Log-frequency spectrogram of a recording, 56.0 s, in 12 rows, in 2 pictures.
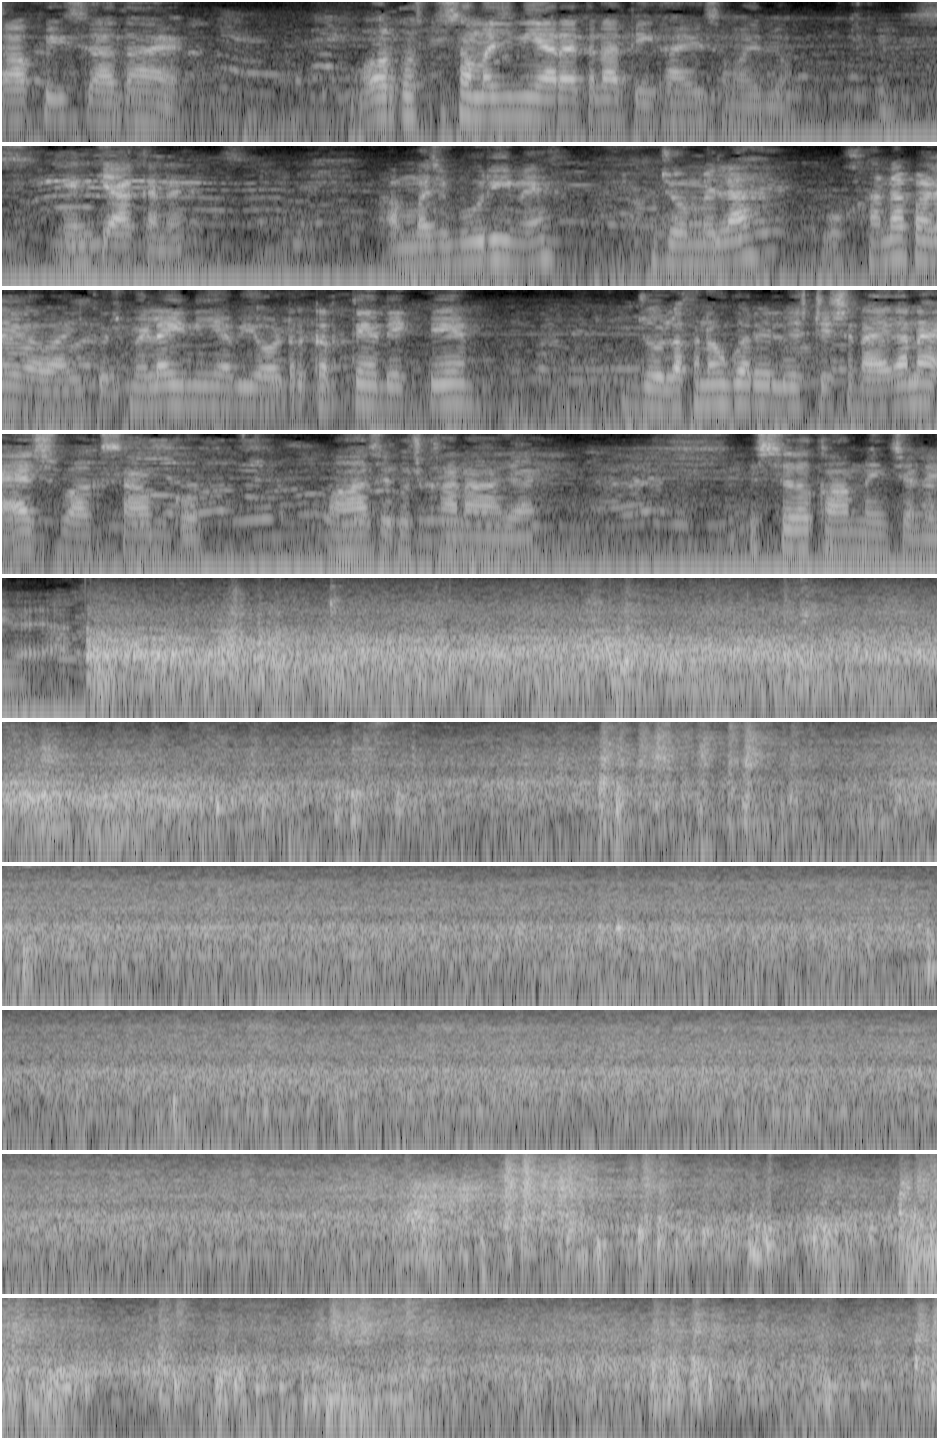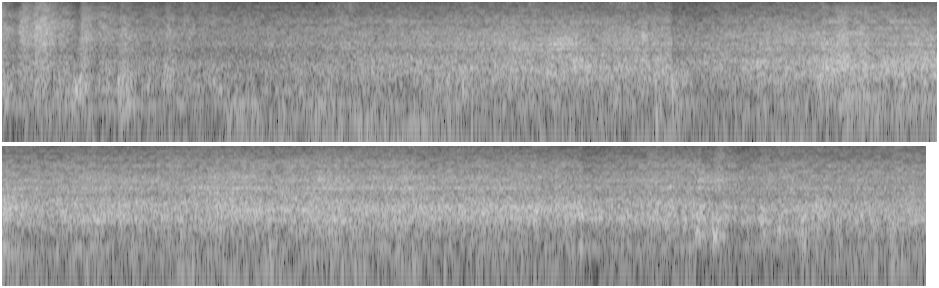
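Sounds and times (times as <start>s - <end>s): train rumble: 0.0s - 56.0s
wheels clacking over rail joints: 19.2s - 56.0s.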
